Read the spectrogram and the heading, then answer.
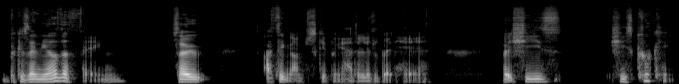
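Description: A woman's voice: a bass voice, sing-song, moderate pace, vocal fry, darkish tone, dry recording. A woman co-hosting a podcast, chatting casually about a drama in a hesitant, giggly way, thinking aloud. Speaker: podcast co-host. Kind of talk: casual chat reviewing a radio drama.

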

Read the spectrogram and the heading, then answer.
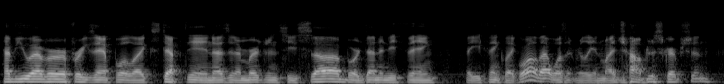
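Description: A man's voice: fairly low pitch, fairly quick, hardly any pauses, muffled recording. A man hosting a casual interview, asking questions and reacting with encouragement and laughter. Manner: upbeat, encouraging, laughs along.

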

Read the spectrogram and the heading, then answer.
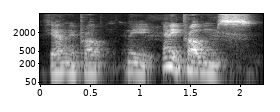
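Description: A young man in his twenties hosting a comic chat show, loud and rambling, with a deep carrying voice that is a bit phlegmy. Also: animated, fast talker. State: phlegmy, clearing throat. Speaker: radio show host. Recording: echoey studio room.

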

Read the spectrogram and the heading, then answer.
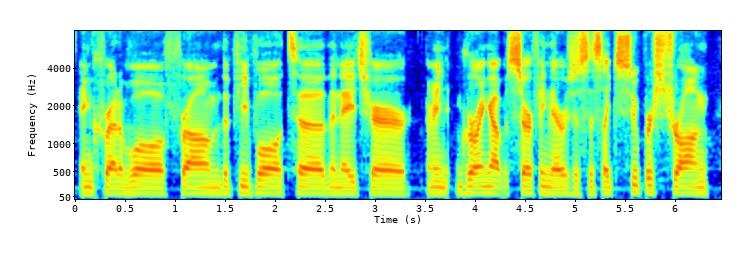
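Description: A young man raised in Hawaii, a guest on a casual podcast interview, talking in a relaxed way with plenty of fillers and restarts. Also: on the low side, normal speed, smooth, dry recording. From Czech Republic, raised in Hawaii. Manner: relaxed, many fillers and restarts, laughs often. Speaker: guest, travel creator.

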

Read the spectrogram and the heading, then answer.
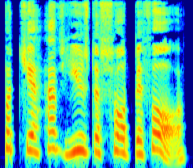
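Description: A man voicing a gruff, weary little warrior in a storybook reading. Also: high-pitched, sing-song, moderate pace, no echo, studio quality, voice pushed up.

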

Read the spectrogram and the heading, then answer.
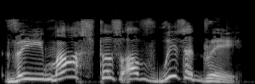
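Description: A man's voice: high voice, big pitch swings, sharp tone, no room sound, pitched above the performer's own voice, exaggerated voice. A man voicing a haughty, pompous old male wizard schoolmaster in an audiobook story. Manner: haughty, halting when embarrassed.

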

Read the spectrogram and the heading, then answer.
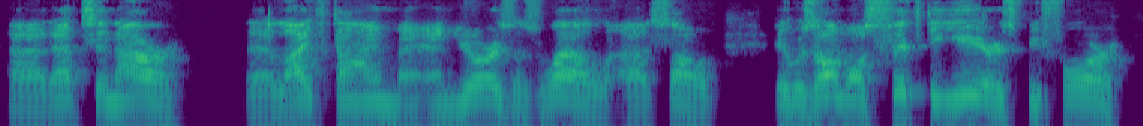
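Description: A man in his eighties, born in Lithuania, answering interview questions about his childhood, with many pauses and fillers. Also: medium pitch, steady tone. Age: 80s. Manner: halting, many uh fillers, trails off quietly. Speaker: guest.

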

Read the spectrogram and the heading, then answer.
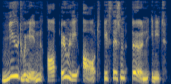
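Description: A man voicing a self-important, slow-witted middle-aged police sergeant in an audiobook, with a pompous, explaining manner. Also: fairly high pitch, huge pitch swings, darkish tone, slightly rough, no echo, muffled recording, voice pushed up, exaggerated voice. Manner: pompous, explanatory, tag questions.

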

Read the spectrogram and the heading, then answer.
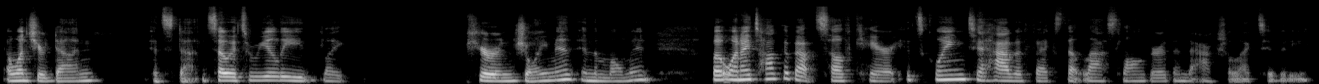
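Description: A middle-aged woman psychologist speaking as a podcast guest, gentle and chatty, with frequent fillers and easy laughter. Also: fairly low pitch, a little slow. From United States. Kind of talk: casual podcast interview.

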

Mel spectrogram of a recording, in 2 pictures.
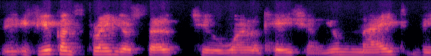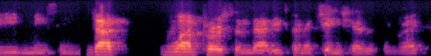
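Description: An Argentine-accented man talks as an interview guest in a conversational, earnest way. His pitch sits in the middle for a man, and he leans on repeated phrases for emphasis. The audio is thin and narrow, like a phone call. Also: steady tone, unhurried. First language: Spanish. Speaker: interview guest, tech company co-founder.

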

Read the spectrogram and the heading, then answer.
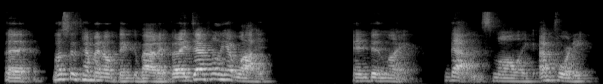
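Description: A woman's voice: sits low, brisk, fairly bright tone. A woman in her forties hosting a casual chat, laughing often and thinking aloud. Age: 40s. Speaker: podcast host. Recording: roomy, distant mic.

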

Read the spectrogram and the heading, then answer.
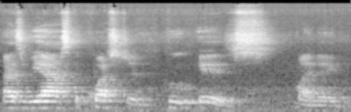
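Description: A man's voice: sits high, slow pace, dark tone, a little hiss or hum. A man preaching a sermon to a congregation in a casual, chatty way, with many fillers and restarts. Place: large echoey church hall. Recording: echoey church hall from far off.

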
